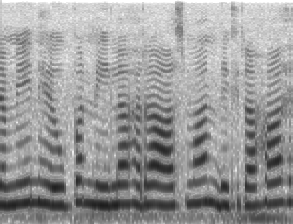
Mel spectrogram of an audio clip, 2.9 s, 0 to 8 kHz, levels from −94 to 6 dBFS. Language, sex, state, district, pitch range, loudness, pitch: Hindi, female, Himachal Pradesh, Shimla, 255-280 Hz, -13 LUFS, 265 Hz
